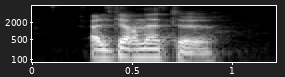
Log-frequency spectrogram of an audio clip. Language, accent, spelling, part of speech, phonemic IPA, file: French, France, alternateur, adjective / noun, /al.tɛʁ.na.tœʁ/, LL-Q150 (fra)-alternateur.wav
- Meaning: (adjective) alternating; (noun) alternator (an electric generator which produces alternating current)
